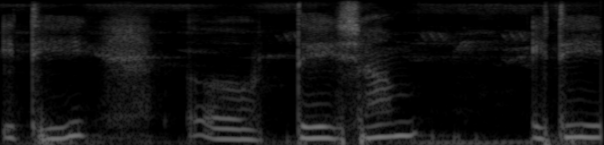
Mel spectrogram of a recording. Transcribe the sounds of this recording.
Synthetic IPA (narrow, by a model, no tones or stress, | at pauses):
it̪ʰi | t̪eʃamit̪ʰi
